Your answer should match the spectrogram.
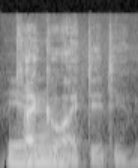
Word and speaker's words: Taika Waititi: Taiki Waititi, the director of that. – Taika Waititi.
